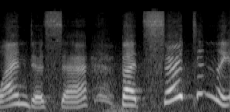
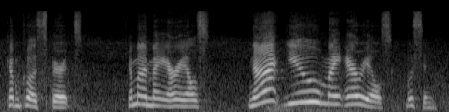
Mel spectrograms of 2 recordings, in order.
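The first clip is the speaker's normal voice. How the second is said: usual speaking voice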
